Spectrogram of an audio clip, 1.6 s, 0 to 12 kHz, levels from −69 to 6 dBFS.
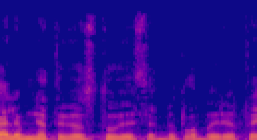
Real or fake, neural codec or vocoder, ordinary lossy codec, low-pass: real; none; MP3, 48 kbps; 10.8 kHz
